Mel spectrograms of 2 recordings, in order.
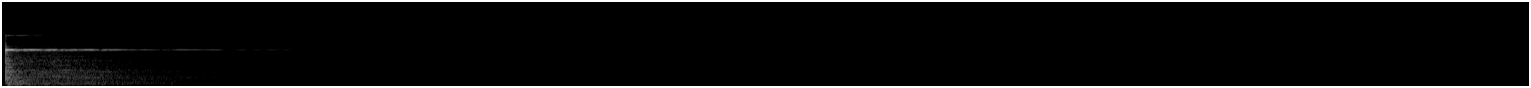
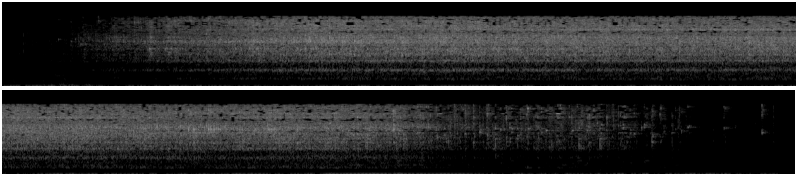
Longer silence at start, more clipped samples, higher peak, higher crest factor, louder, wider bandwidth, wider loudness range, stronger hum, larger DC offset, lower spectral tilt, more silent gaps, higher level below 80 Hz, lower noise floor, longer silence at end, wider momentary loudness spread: second, 0.05 s vs 0.75 s; neither; second, -18 dBFS vs -10 dBFS; first, 28 dB vs 22 dB; second, -37 LUFS vs -27 LUFS; second, 4.5 kHz vs 11.5 kHz; first, 23 LU vs 9 LU; neither; neither; first, -2 dB/octave vs 6 dB/octave; neither; second, -80 dBFS vs -72 dBFS; first, under -90 dBFS vs -62 dBFS; first, 13.15 s vs 0.3 s; first, 24 LU vs 14 LU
